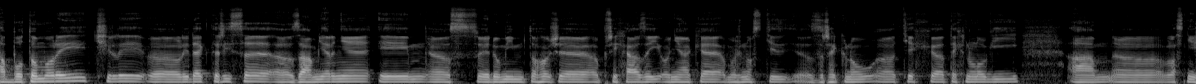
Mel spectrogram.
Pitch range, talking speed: 110-120 Hz, 100 wpm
